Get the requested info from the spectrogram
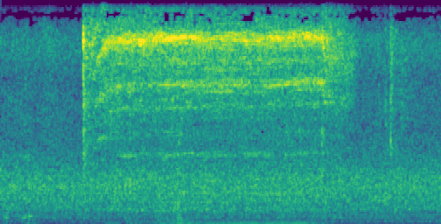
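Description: Hand-held flavour mixer blender running in a jug of blueberry soft-serve mix: a steady motor hum with a high whine that stops about three and a half seconds in.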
